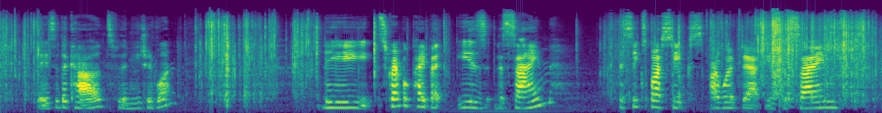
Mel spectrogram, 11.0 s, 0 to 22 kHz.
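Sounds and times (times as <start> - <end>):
plastic packaging crinkling: 0.0 - 0.8, 2.2 - 5.8, 7.5 - 11.0.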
